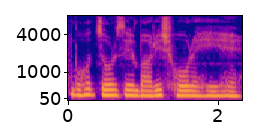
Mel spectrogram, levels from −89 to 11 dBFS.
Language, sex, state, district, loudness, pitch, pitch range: Hindi, female, Arunachal Pradesh, Longding, -12 LUFS, 175 Hz, 165-185 Hz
